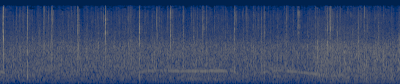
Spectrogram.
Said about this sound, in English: Graduates, let's have a round of applause for these people who made it possible.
